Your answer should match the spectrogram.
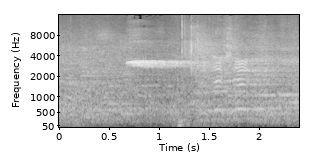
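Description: Wrestlers' shoes thudding and squeaking on the mat as they grapple, over the voices and noise of an arena hall. A short, steady high tone sounds a little over half a second in.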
